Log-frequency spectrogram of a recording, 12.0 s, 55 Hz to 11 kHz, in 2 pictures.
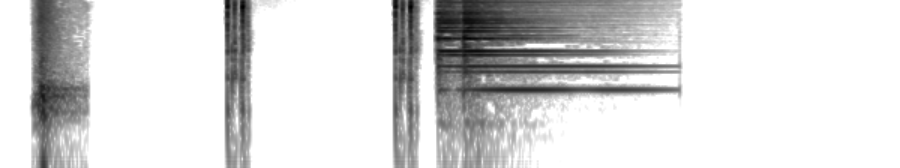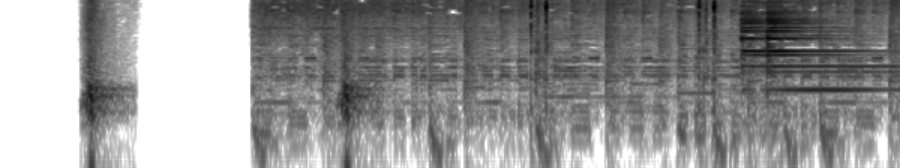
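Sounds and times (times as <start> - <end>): outro music with a beat: 7.7 - 12.0
bell chime: 10.9 - 12.0.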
